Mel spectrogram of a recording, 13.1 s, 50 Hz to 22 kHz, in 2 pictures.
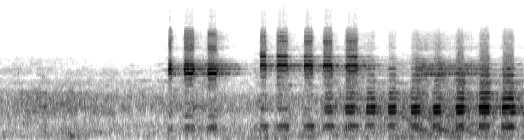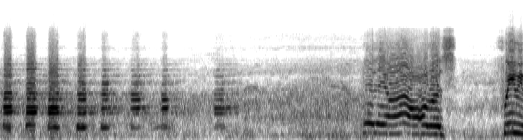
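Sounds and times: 
steady street noise: 0.0 - 13.0
many car horns honking at protesters in a hospital zone: 2.0 - 9.6
speech: 12.0 - 13.0.

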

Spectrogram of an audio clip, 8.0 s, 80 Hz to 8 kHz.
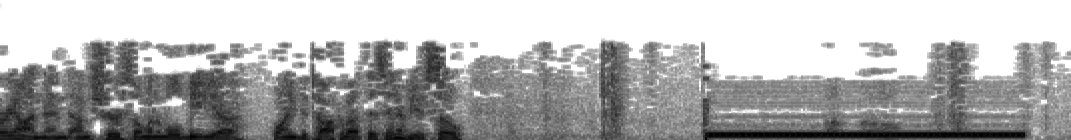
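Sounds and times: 
speech: 0.0 - 3.8
long steady tone of a telephone call failing to connect: 5.3 - 7.7.

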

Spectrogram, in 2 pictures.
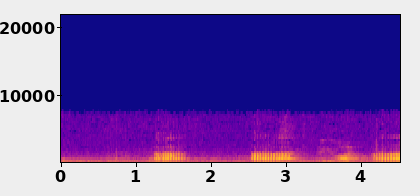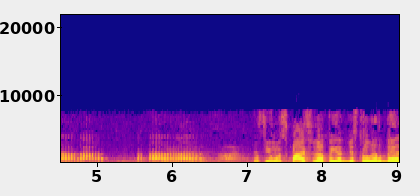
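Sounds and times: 
hunter's turkey call clucking and purring: 1.2 - 1.9, 2.5 - 3.3, 4.1 - 6.6
speech: 7.1 - 9.0.

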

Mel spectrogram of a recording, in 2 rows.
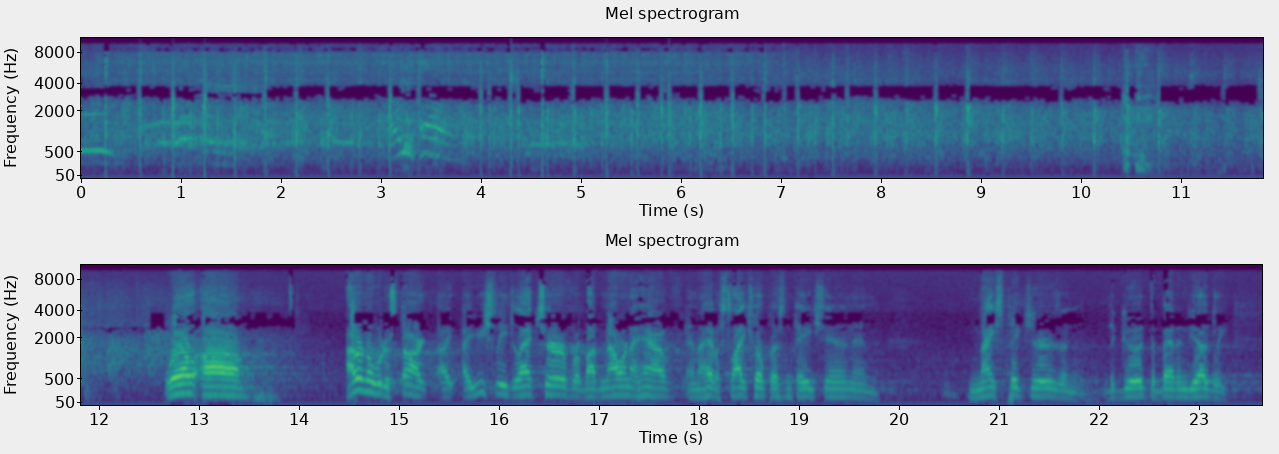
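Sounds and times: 
audience applauding a speaker: 0.0 - 13.4
speech: 12.7 - 13.6, 14.5 - 19.9, 20.7 - 23.5.

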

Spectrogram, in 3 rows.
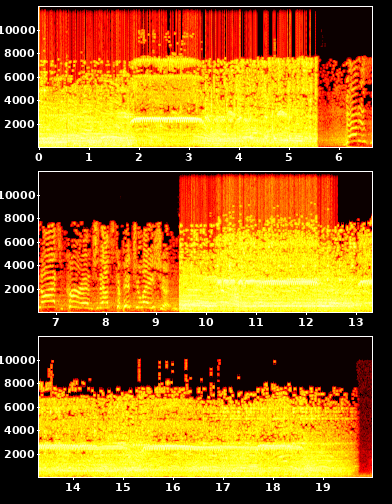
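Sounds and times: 
large rally crowd roaring and cheering: 0.0 - 6.4, 9.3 - 19.7
shrill sustained whistles: 1.4 - 4.1, 10.0 - 19.6.

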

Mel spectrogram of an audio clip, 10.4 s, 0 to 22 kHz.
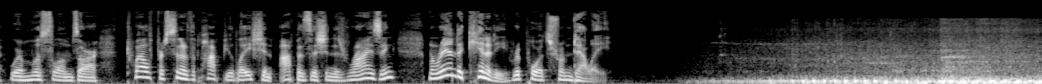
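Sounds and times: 
speech: 0.0 - 6.2
busy city street traffic with rickshaws and scooters: 6.9 - 10.4
small engines droning and revving: 6.9 - 10.4.

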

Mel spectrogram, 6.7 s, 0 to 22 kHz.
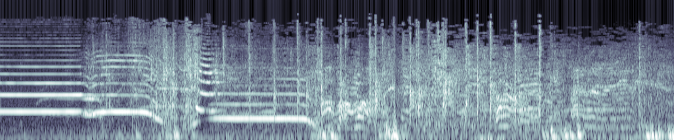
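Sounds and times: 
air horn blasts starting a beginners' race: 0.0 - 1.4
crowd cheering: 0.0 - 6.4
scattered clapping: 1.4 - 5.7.

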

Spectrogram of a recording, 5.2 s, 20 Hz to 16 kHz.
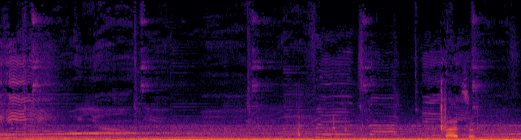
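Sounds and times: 
car engine rumble while driving in among tents: 0.1 - 5.1
speech: 4.5 - 4.9.

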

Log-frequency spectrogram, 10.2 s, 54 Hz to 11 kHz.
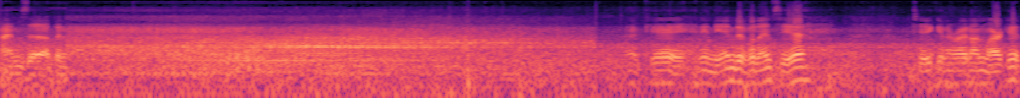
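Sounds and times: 
speech: 0.0 - 1.1, 6.5 - 8.2, 9.2 - 10.1
garbage truck idling on a city street: 0.7 - 6.0.

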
